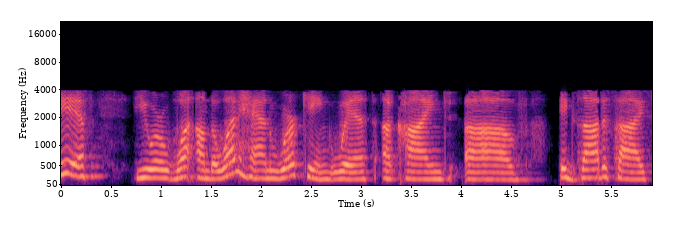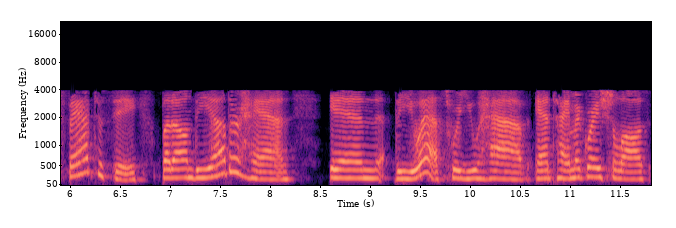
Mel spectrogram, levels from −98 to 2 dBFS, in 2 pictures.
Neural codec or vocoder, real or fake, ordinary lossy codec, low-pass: codec, 16 kHz, 4.8 kbps, FACodec; fake; AAC, 16 kbps; 7.2 kHz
